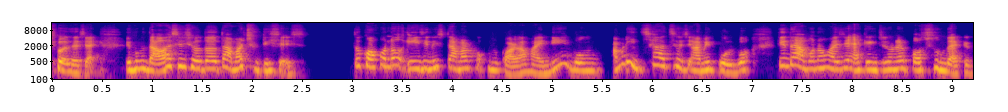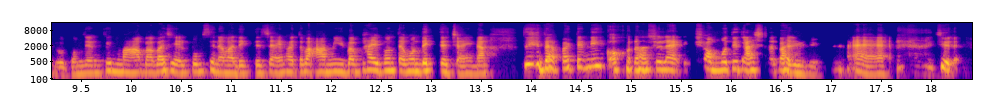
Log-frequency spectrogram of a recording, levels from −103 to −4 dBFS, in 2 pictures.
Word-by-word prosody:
চলে 195 -7 +4
যায়। - - -2 0.3
এবং 230 +2 +3
দাওয়া 200 +1 +7
শেষ 310 -2 +1
হতে, 255 0 0
হতে 250 - -1
আমার 250 - +3
ছুটি 220 -4 -4
শেষ। - - -6 0.6
তো - - -4
কখনো 320 +3 +2 0.2
এই 255 - -1
জিনিসটা, 275 +3 -2
আমার 255 +1 0
কখনো 230 -3 -5
করা 155 +2 +1
হয়নি 175 +7 -2
এবং 220 -2 0 0.3
আমার 460 - -1
ইচ্ছা 250 +8 -9
আছে 315 0 -5
যে, - - -3
আমি 225 +2 +1
করব। 200 -2 +1 0.4
কিন্তু 330 +1 0
এমনও 260 -1 -2
হয় 250 -2 +1
যে, - - -1
একেক 230 0 0
জনের 240 +3 0
পছন্দ, 220 +1 +1
একেক 165 0 -10
রকম। 145 +1 -8
যেমনকি 175 +3 -4
মা-বাবা 180 +1 +2
যেরকম 190 0 -2
সিনেমা 175 -6 -1
দেখতে 170 +1 -6
চায়, 175 -3 -1
হয়তোবা 190 +1 0
আমি 190 +1 -2
বা 195 - +3
ভাই-বোন 215 -2 +3
তেমন 200 +1 +2
দেখতে 205 -1 +3
চাই 160 - -3
না। - - +6 0.4
তো - - -30
এই - - +4
ব্যাপারটা 255 +2 +2
নিয়ে 330 +1 +4
কখনো 235 -3 +1
আসলে 230 0 +1
একই 430 - -16
সম্মতিতে 235 0 +2
আসতে 225 -3 -5
পারিনি 170 -7 +1 0.4
হ্যাঁ, 165 -5 +3 0.6
সেটা - - +3
220 Hz, 195 wpm, -24 LUFS, 185-250 Hz, 0.6 s, দাওয়া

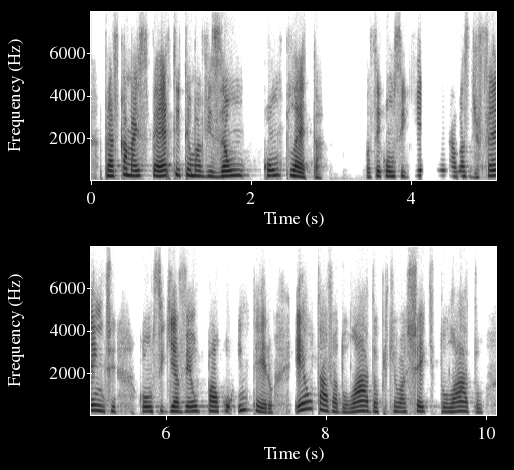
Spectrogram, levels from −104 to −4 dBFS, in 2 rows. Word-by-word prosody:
Pra 240 -1 +5
ficar 290 +5 +2
mais 245 -1 +2
perto 245 +2 +4
e 280 - +1
ter 270 +1 0
uma 245 -1 +3
visão 235 +4 +2 0.2
completa. 250 - +2 0.5
Você 200 +4 -3
conseguia 230 0 -3 0.2
ver - - -9
o - - -24
negócio 225 -1 -5
de 180 - -10
frente, 245 +1 +2 0.3
conseguia 220 0 0
ver 220 +1 0
o 230 - 0
palco 225 0 -1
inteiro. 235 - -3 0.3
Eu 300 +8 +3
estava 250 -10 -1
do 185 -2 -8
lado, 215 +2 +2
porque 225 +3 -13
eu 210 - -4
achei 210 +2 -2
que 225 +1 -27
do 200 - -6
lado 205 -3 -2
230 Hz, 185 wpm, -24 LUFS, 215-250 Hz, 0.5 s, Pra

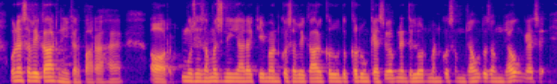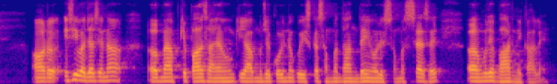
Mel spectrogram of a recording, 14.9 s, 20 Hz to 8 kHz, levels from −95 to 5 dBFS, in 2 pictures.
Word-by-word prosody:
उन्हें 145 +1 +3
स्वीकार 140 0 +3
नहीं 110 -4 -5
कर 100 - -6
पा 100 - -5
रहा 100 +1 -7
है। 100 - -14 0.5
और - - -1
मुझे 130 -1 -2
समझ 130 +1 -2
नहीं 130 0 -2
आ 125 - -1
रहा 130 0 0
कि 130 - -2
मैं 125 0 -2
उनको 125 +1 -4
स्वीकार 120 -1 -1
करूँ 125 -1 -2
तो 125 - -3
करूँ 125 +1 -2
कैसे? 115 +1 -3
अपने 125 +1 -2
दिल 120 +1 -3
और 125 -1 -3
मन 120 0 -8
को 130 - -4
समझाऊँ 120 +1 -6
तो 130 - -3
समझाऊँ 125 +4 -2
कैसे? 120 0 -6 0.6
और 130 0 +4
इसी 180 +5 +5
वजह 145 -3 +6
से 145 0 +1
ना 150 +1 +2 0.4
अ, - - +4
मैं 135 +1 +4
अ, - - +7
आपके 135 +1 +1
पास 130 0 +5
आया 120 0 +3
हूँ 125 +1 -1
कि 130 +1 0
आप 120 - -1
मुझे 125 +1 0
कोई 125 0 +1
न 125 0 -2
कोई 125 -1 +1
इसका 125 +1 -1
समाधान 120 0 -2
दें 120 +2 +3
और 120 0 +2
इस 120 +1 -2
समस्या 115 +4 +1
से 125 - +2 0.4
अ, 135 - +6
मुझे 140 +2 +3
बाहर 120 -2 +2
निकालें। 105 -2 -6
125 Hz, 240 wpm, -23 LUFS, 120-130 Hz, 0.6 s, अ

